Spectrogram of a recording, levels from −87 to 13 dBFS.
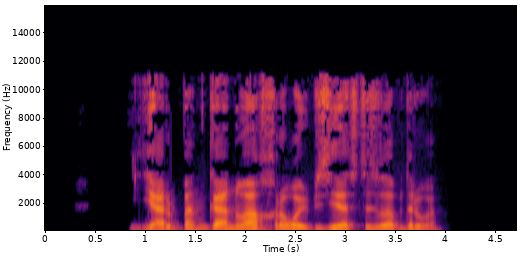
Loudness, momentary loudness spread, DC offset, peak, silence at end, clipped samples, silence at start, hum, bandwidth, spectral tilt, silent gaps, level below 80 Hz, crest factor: -19 LUFS; 8 LU; under 0.1%; 0 dBFS; 0.8 s; under 0.1%; 0.85 s; none; 11.5 kHz; -3.5 dB/octave; none; -58 dBFS; 20 dB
